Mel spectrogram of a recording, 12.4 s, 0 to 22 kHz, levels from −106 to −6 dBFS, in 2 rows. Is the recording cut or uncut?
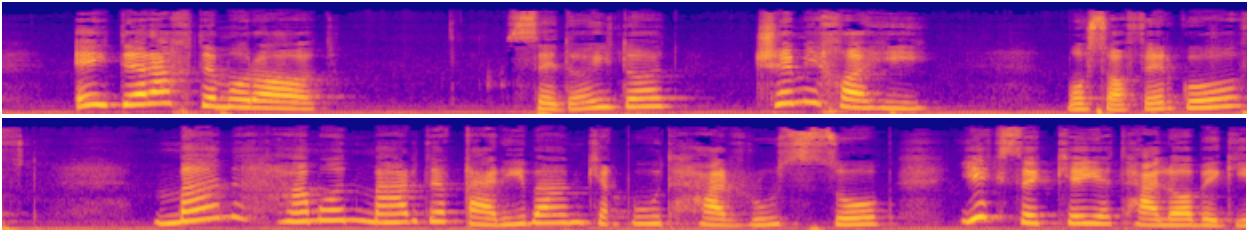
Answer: cut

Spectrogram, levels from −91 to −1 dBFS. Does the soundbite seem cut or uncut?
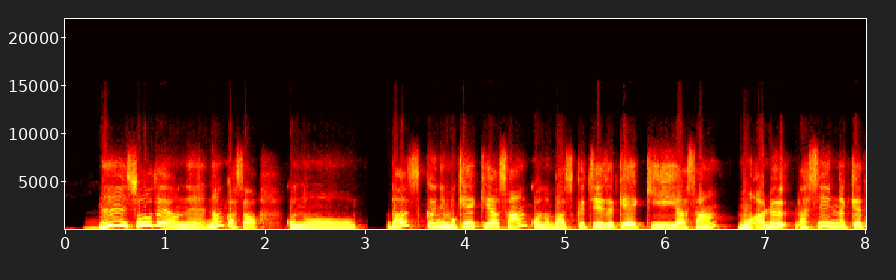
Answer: cut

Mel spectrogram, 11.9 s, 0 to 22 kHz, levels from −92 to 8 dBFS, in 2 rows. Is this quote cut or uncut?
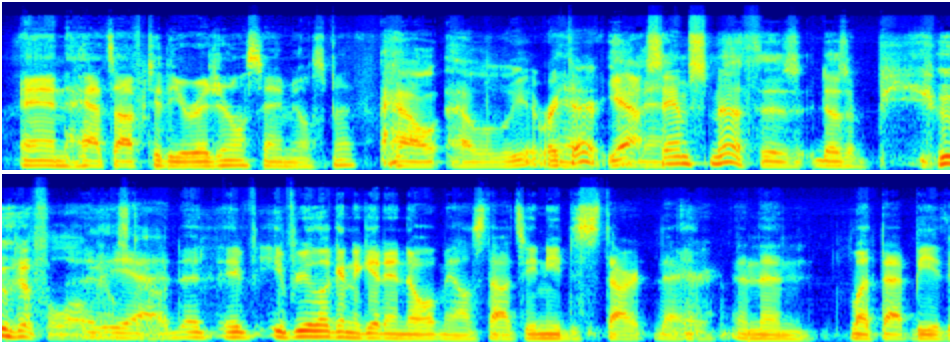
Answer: uncut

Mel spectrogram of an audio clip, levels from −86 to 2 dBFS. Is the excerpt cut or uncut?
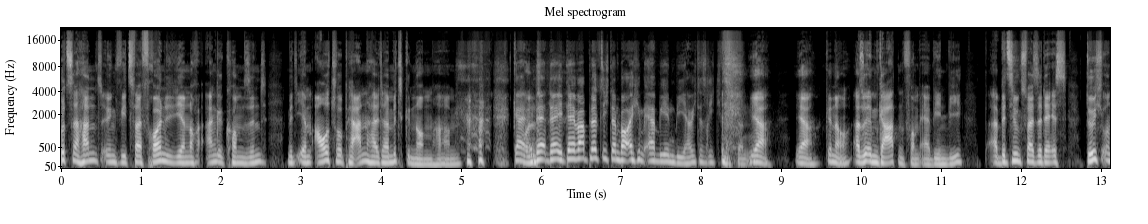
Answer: uncut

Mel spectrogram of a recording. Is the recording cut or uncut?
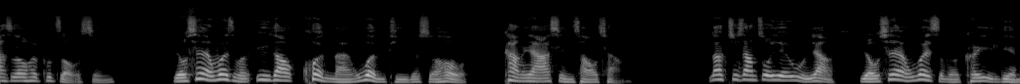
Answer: uncut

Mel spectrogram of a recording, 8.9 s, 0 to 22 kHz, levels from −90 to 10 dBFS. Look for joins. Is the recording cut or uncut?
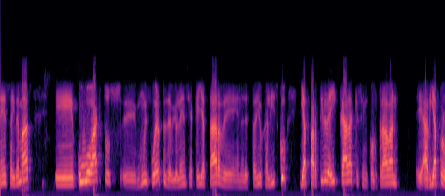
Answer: uncut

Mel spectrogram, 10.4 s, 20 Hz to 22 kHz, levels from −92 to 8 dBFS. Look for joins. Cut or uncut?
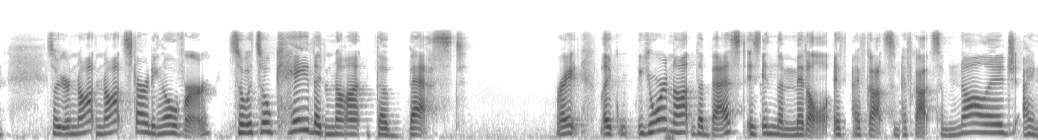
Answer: cut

